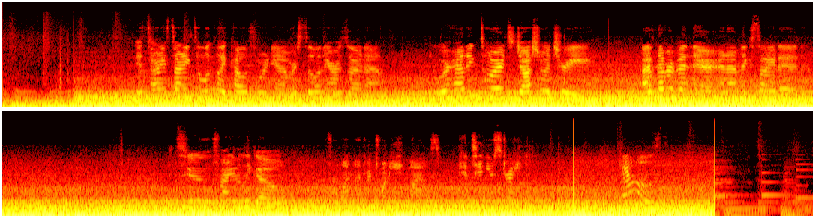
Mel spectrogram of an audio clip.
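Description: Ford Transit van's engine and road noise heard from inside the cab as the van pulls away and drives on the highway: a loud, steady low rumble that rises about a second in. A person's voice comes and goes over it.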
